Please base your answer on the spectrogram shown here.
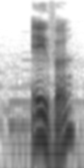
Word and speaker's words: Eva: That means the newest content has been released for late January 25, and that means Ava, or Eva as I pronounce it, Ava had her stellar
